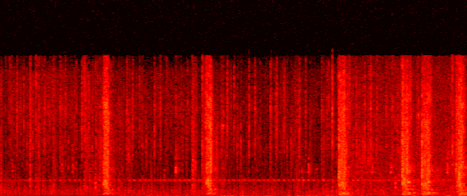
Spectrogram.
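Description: Blows thud against a wooden crate.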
